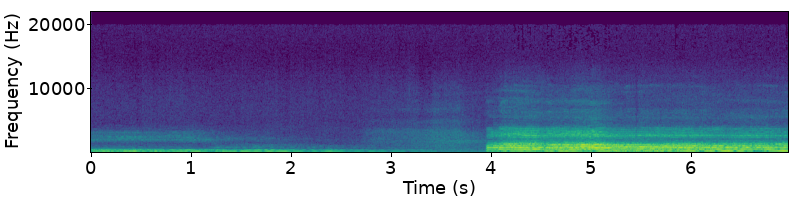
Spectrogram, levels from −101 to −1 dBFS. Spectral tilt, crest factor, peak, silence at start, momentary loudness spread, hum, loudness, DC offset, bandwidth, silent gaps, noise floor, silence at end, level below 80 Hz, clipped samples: -6 dB/octave; 16 dB; -6 dBFS; 0 s; 21 LU; none; -19 LUFS; under 0.1%; 10 kHz; none; -52 dBFS; 0 s; under -90 dBFS; under 0.1%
